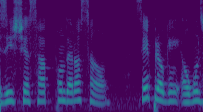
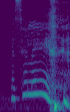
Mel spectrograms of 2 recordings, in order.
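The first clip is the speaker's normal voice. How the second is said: play-acted, very high, cried out as a shout; 10 semitones higher than usual. Retelling how she arrived at the court session: imitating herself shouting. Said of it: "a louca chega gritando".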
